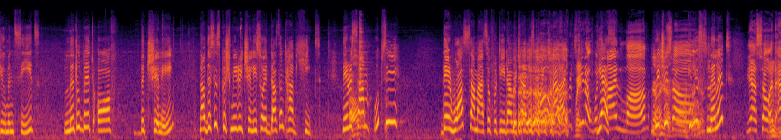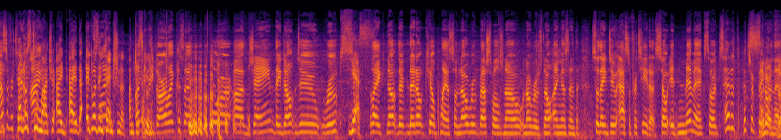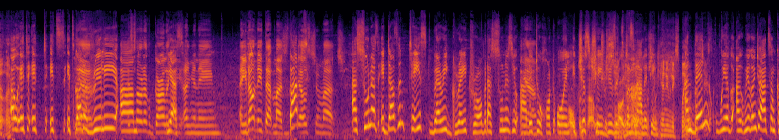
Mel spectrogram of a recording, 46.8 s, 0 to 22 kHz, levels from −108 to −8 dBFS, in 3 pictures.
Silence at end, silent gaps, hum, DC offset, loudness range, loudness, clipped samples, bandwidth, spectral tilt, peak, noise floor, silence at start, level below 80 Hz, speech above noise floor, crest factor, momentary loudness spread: 0 s; none; none; under 0.1%; 3 LU; -28 LUFS; under 0.1%; 15 kHz; -3.5 dB/octave; -16 dBFS; -57 dBFS; 0 s; -62 dBFS; 29 dB; 12 dB; 8 LU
